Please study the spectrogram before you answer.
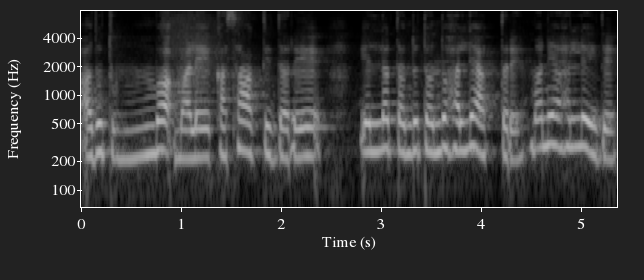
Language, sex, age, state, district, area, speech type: Kannada, female, 18-30, Karnataka, Kolar, rural, spontaneous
